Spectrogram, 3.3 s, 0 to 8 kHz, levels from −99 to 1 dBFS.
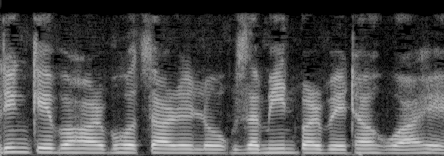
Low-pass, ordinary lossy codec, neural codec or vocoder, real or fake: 7.2 kHz; MP3, 64 kbps; vocoder, 44.1 kHz, 128 mel bands every 512 samples, BigVGAN v2; fake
